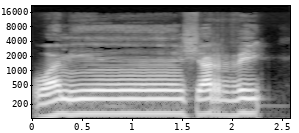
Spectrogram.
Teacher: The sheen came after the noon sakin, and therefore the noon is silent, and the sheen has a light nasalization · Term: ikhfa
